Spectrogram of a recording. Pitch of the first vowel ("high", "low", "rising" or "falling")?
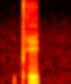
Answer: falling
